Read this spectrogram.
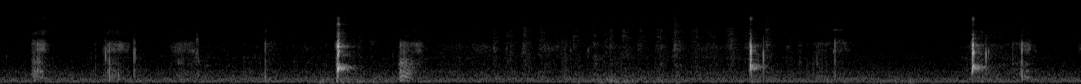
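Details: Hiccups: sharp, brief hiccup sounds repeating irregularly, about ten over ten seconds, in a quiet room.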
